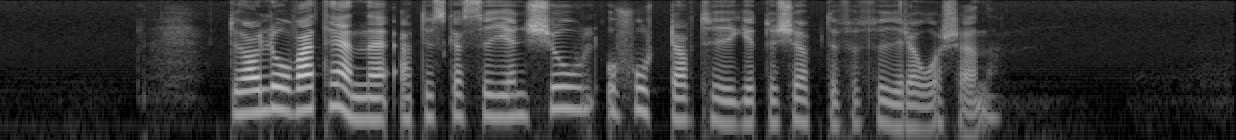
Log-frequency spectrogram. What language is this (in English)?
Swedish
